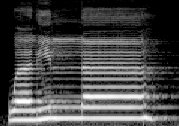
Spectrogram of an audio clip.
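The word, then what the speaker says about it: ولله: Walillah. Lam jalalah dibunyikan secara tarqiq sebab huruf sebelumnya berbaris kasroh. Maka dibacanya tipis la.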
